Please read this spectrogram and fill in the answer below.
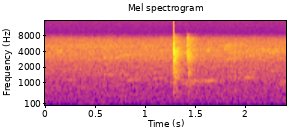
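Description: Computer mouse button clicking twice in quick succession about a second in, against faint room hiss.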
